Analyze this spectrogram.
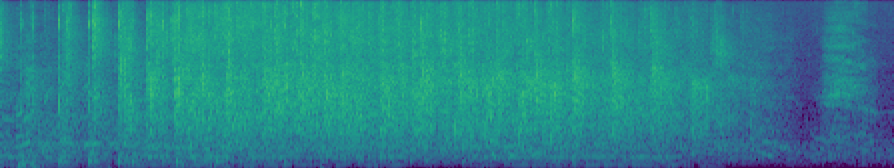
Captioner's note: applauding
